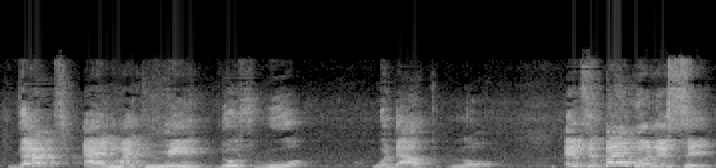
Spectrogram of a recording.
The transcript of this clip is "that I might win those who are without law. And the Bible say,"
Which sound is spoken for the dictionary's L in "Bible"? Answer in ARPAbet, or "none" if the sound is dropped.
N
